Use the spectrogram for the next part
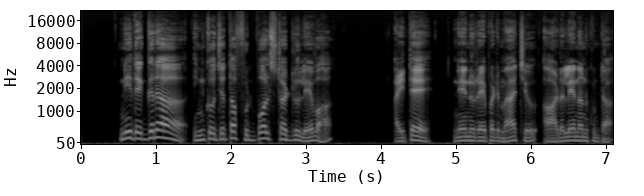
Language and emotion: Telugu, sad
